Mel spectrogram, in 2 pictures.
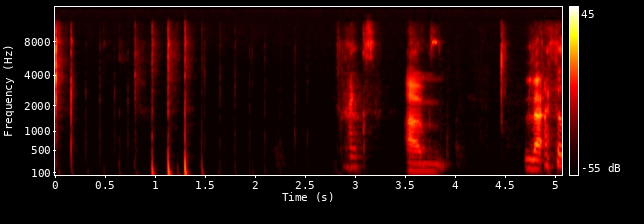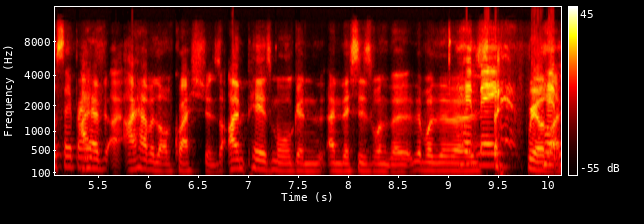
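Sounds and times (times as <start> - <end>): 
hands clapping applause: 0.0 - 2.6
speech: 3.0 - 4.0, 4.7 - 10.1.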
